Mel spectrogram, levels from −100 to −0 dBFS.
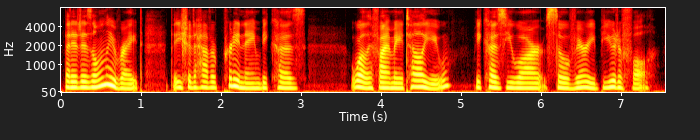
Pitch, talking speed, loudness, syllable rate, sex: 190 Hz, 190 wpm, -17 LUFS, 5.7 syllables/s, female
